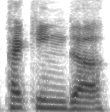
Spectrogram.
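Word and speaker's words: Peking duck: yeah it's a pecking you said it right pecking duck yeah we usually like or we used to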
